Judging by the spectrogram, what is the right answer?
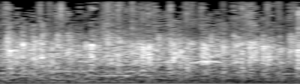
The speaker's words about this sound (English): Let's give him a hand clap tonight.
